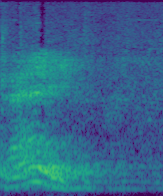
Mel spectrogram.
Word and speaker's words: Pany: a woman from China she knew my name panny people think she mispronounced it she said Mr Penny we want to bring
